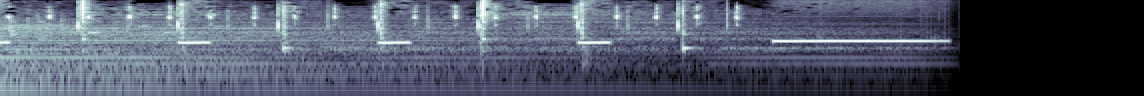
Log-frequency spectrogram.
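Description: A countdown timer beeps once a second, ending in a long beep.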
